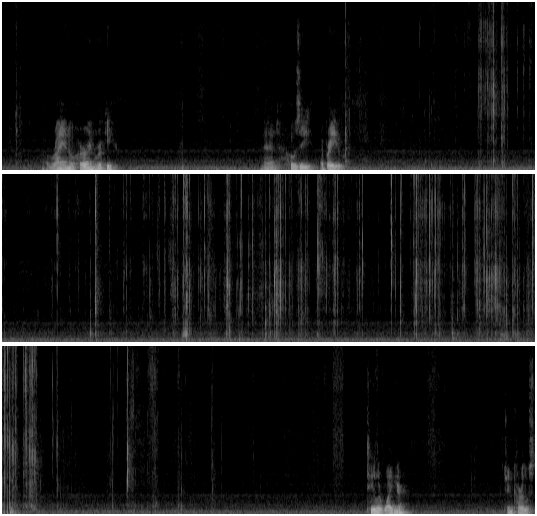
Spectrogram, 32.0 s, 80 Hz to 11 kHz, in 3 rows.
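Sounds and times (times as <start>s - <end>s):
foil wrapper crinkling and tearing: 8.5s - 22.7s.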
